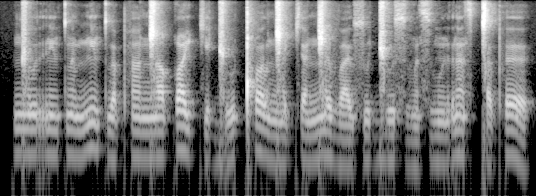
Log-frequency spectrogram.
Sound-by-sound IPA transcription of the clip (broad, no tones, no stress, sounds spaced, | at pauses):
ŋ͡ǁ u r ĩ tʷ ɐ̃ l n ĩ tʷ a pʰ ã ŋ͡ǁ a qʷ i c ɪ ɡ͡ǁ u ǃʰ ɔ l ŋ͡ǁ a c ɾ ɐ ŋ͡ǁ ə v a ə̯ sʷ i ɡ͡ǁ u s v ɐ̃ s v ũ r ɐ̃ s ǀ ɐ pʰ ə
